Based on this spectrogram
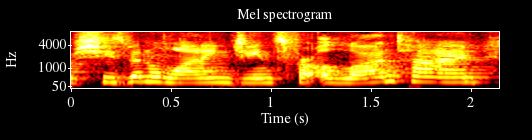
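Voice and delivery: ordinary talk

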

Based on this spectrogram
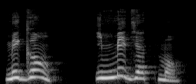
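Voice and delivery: high, loud calling out for Marianne. A narrator's reading. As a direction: call out the name from outside, impatient. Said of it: "disait la voix".

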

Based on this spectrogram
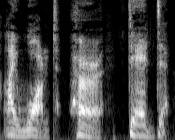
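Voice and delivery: very low, extremely drawn-out demand; choked with emotion. A narrator's reading. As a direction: force each word out slowly and deep. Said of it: "Emotion choked off Brazel's voice".

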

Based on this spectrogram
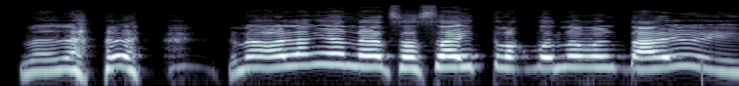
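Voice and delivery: loud, high-pitched complaint after laughing; playful exasperation. Real, not acted. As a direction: protest loudly at being sidetracked by silly friends. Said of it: "Dinidistract niyo ako sa mga kalokohan niyo".

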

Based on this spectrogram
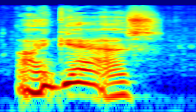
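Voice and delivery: small high sad voice; lightly voiced mopey raccoon. A narrator's reading. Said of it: "said Raccoon sadly".

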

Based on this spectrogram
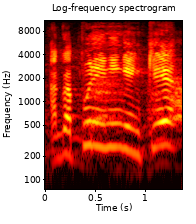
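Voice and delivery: loud teasing vendor chant; singsong beach vendor call. Acted. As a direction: sing it back to mock him. Rival repeating mocking chant.

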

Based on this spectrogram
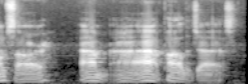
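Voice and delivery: normal talking voice

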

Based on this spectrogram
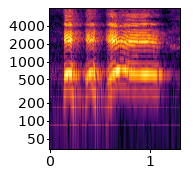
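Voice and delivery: laughing out a happy hey, hey; real laugh through the words. Real, not acted. Laughing at own joke.

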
